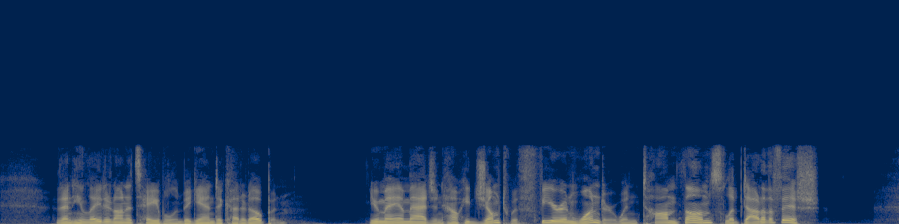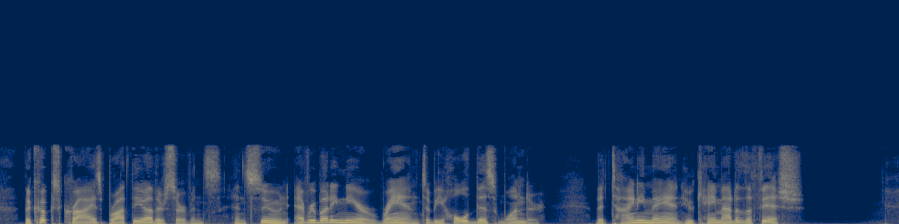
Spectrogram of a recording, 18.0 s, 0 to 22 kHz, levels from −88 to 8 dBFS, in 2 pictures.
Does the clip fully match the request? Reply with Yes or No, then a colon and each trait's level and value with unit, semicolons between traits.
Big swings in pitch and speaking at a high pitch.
No: wide, 7.6 semitones; low, 135 Hz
